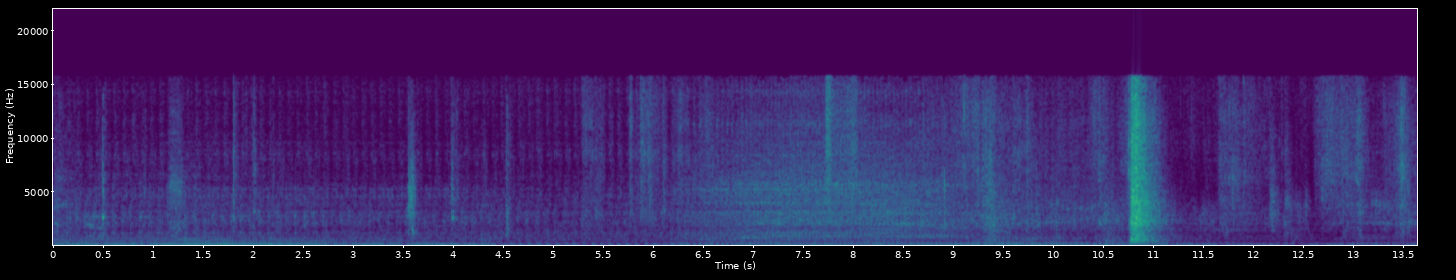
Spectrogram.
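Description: Small Suzuki motorcycle engine running steadily, then pulling away and growing fainter as the bike rides off. One loud sharp crack sounds near the end.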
